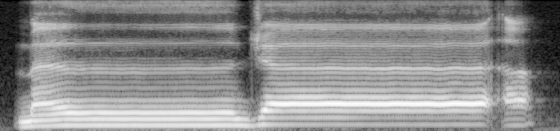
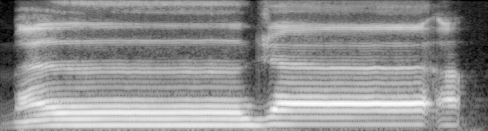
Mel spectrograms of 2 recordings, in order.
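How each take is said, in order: No difference in how they are said.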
